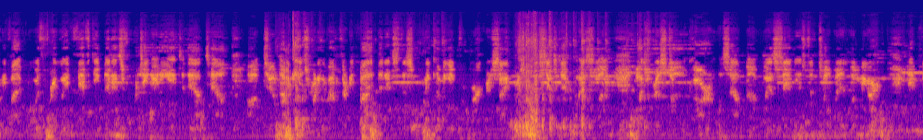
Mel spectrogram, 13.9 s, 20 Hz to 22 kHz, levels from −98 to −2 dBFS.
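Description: Noise suppressor applied to music or sounds, throughout: a speech-tuned suppressor treats sustained parts as noise and turns them down, so levels pump by roughly 15 dB.

Sound cut by the noise suppressor at 0.0–2.07 s, 2.65–3.97 s, 5.03–5.42 s, 6.26–7.3 s and 10.25–13.43 s: held portions and decays sink, by up to about 18 dB.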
